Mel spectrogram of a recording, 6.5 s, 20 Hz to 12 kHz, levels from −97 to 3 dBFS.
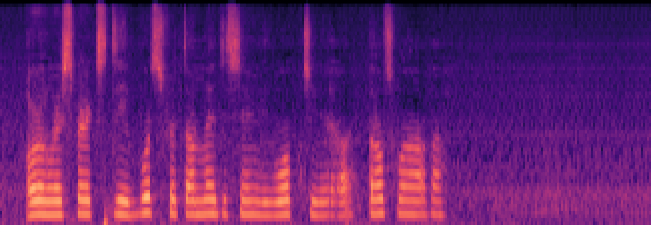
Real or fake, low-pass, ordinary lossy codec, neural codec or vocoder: fake; 10.8 kHz; none; codec, 16 kHz in and 24 kHz out, 0.6 kbps, FocalCodec, streaming, 2048 codes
